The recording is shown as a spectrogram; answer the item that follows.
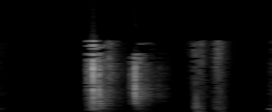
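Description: Four short, sharp knocks in quick succession, the last two close together.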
